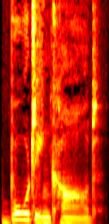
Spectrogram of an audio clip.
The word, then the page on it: boarding card: British English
